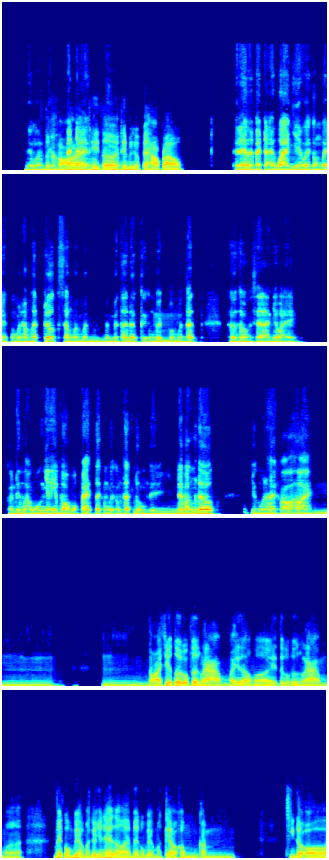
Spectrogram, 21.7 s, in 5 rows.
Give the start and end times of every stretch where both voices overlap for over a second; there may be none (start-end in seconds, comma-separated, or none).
0.5-1.8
